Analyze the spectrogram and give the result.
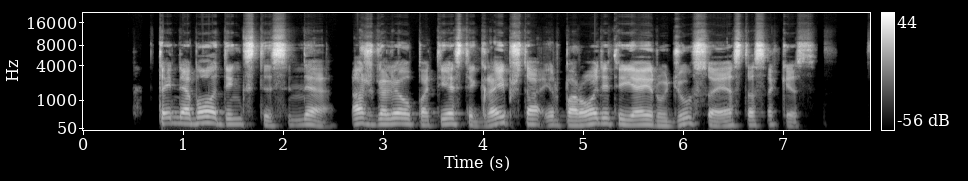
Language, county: Lithuanian, Telšiai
